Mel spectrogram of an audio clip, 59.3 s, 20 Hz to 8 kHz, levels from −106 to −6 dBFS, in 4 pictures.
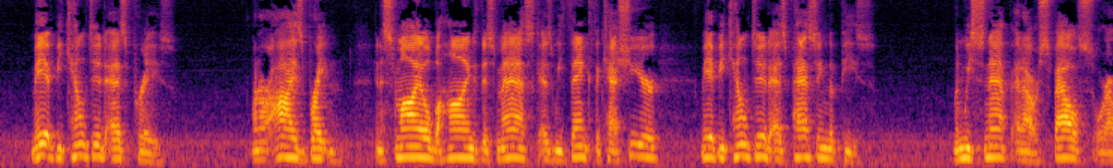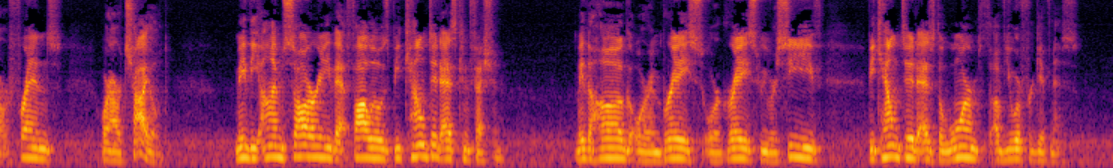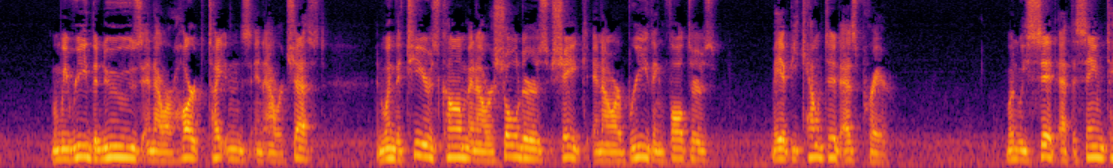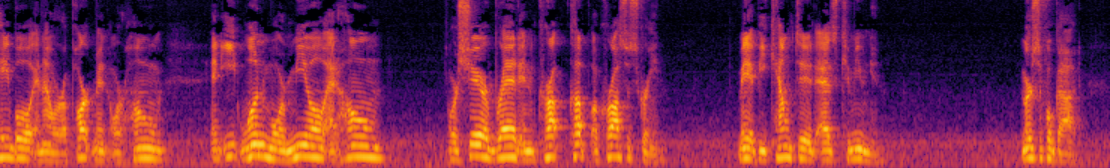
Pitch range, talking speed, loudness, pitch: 110-145 Hz, 135 wpm, -24 LUFS, 130 Hz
